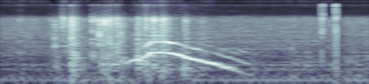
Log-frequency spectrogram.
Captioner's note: exclaims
